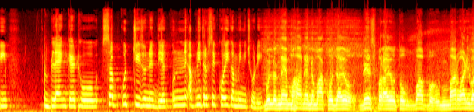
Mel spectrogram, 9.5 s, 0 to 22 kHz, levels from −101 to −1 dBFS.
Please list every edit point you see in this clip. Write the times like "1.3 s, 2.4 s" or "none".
5.1 s

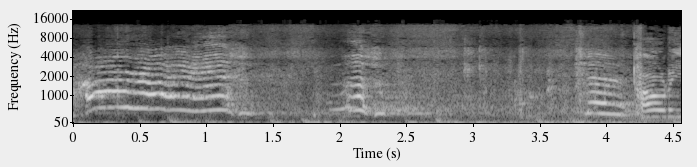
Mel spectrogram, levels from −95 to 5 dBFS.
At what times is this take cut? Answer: 1.9 s

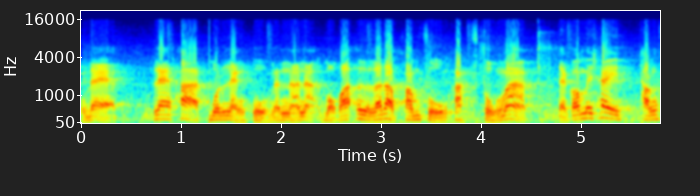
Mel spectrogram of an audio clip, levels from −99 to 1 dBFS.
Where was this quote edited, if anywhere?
1.2 s, 3.9 s

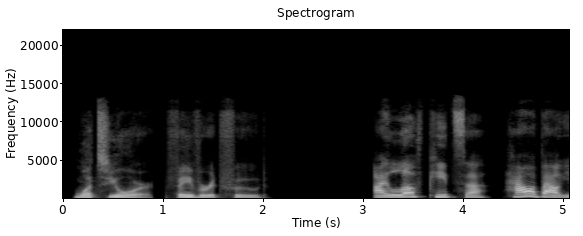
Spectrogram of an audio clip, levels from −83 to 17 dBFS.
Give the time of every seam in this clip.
none

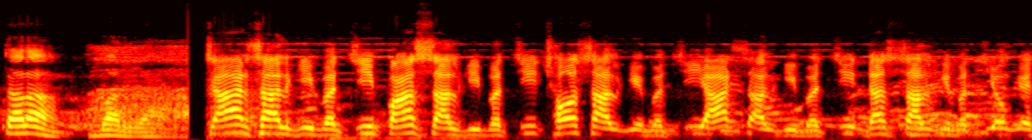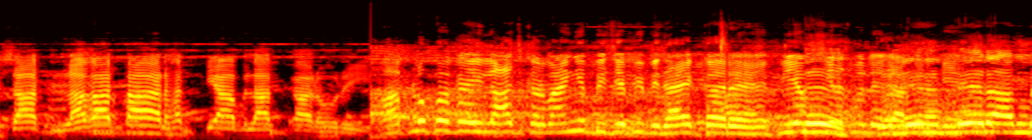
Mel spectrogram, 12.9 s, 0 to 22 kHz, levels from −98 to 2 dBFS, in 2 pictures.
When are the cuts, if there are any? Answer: 1.1 s, 8.7 s

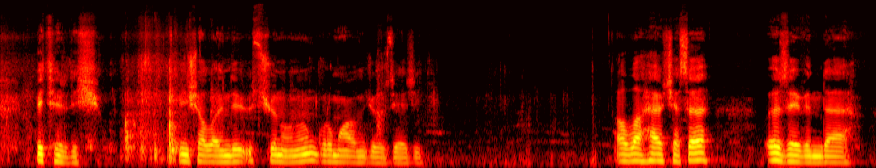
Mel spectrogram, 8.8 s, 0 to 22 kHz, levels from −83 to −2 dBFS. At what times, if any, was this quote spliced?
6.0 s

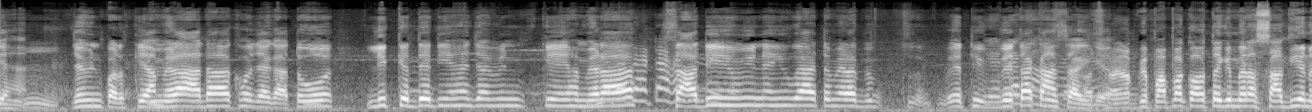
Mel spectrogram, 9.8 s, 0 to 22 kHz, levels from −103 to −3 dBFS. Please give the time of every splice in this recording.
none

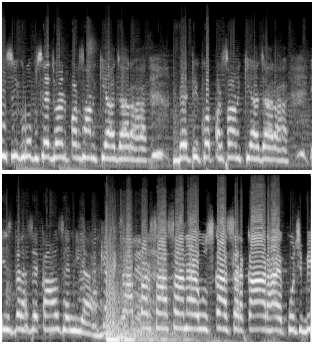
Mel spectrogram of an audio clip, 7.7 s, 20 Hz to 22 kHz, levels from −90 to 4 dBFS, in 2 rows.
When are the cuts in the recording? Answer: 5.4 s

